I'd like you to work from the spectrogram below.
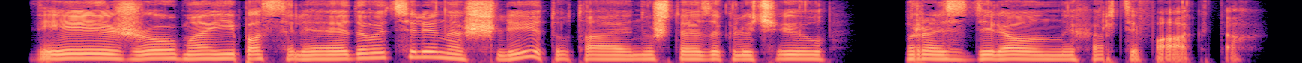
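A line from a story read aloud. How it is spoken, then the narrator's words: Eerie sepulchral ghost voice. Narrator (Russian): жутковатым замогильным голосом произнес призрак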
